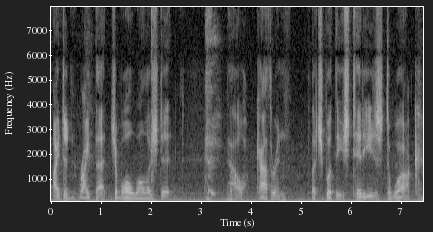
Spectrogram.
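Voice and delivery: slow, low-key mock Bane; lightly voiced villain, dragging each phrase; a touch of Bane, slow and soft; Bane impression. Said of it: "That sounded better, didn't it?".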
